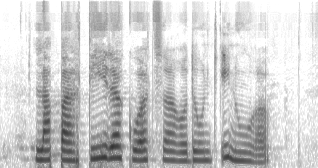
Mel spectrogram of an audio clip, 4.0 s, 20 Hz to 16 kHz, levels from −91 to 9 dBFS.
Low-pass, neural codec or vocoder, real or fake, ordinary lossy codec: 14.4 kHz; none; real; Opus, 16 kbps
